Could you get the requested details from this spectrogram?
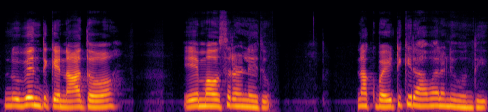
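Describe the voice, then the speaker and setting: A woman voicing a heartbroken young male doctor who drinks and smokes, gruff and dismissive. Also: medium pitch, steady tone, moderate pace, no room sound, clean studio sound, natural voice. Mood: bitter, angry.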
